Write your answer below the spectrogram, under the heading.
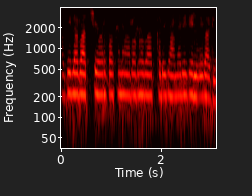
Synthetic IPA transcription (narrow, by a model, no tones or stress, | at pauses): ad̪ilabad̪ɕeʋəɾpasuːnaɾəŋɡʱabat̪kəɽed͡zaɽaɾiɾelʋeɡaɽi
